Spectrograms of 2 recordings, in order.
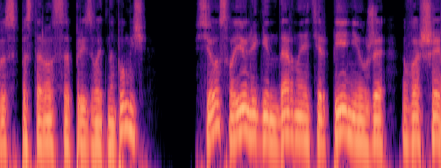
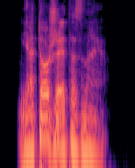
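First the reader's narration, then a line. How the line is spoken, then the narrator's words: Angry. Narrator (Russian): сердито отозвался тот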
